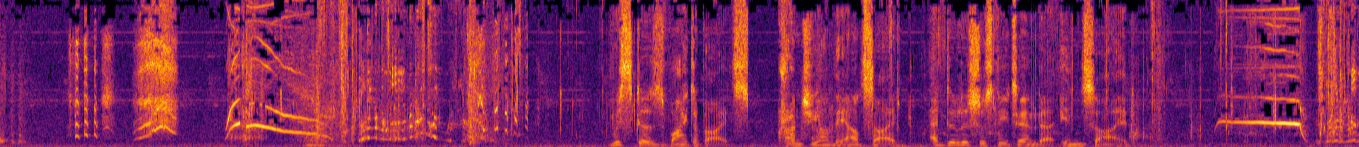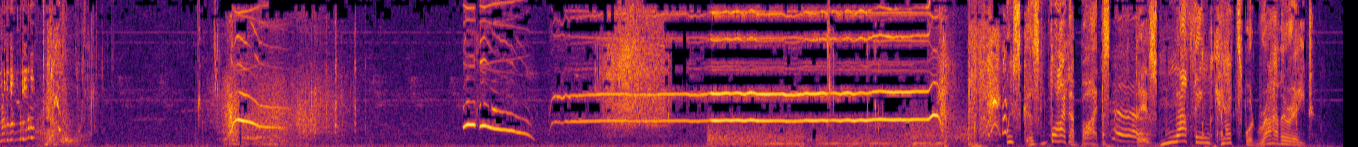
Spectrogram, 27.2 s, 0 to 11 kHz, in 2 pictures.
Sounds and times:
Speech: 6.1s - 11.4s, 23.6s - 26.8s.

